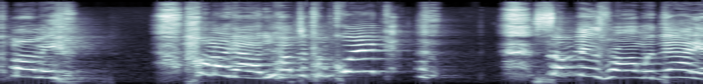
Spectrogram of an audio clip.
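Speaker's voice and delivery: put-on high, urgent child voice; little girl voice. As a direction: play the panicked little daughter. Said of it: "She's like".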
